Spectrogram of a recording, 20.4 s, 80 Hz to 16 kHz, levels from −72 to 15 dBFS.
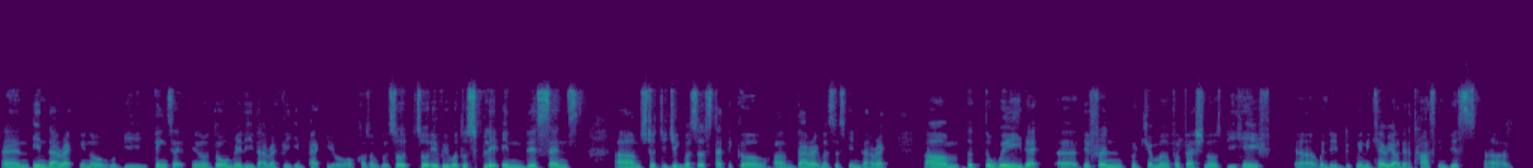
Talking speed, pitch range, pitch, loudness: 175 wpm, 85-100 Hz, 95 Hz, -26 LUFS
